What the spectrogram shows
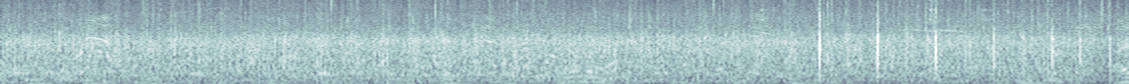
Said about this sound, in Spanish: Bueno, pues la ovación del público para tomar Rufo.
